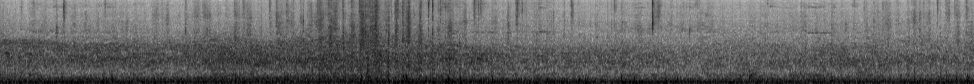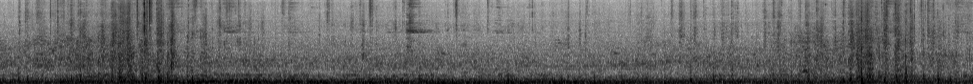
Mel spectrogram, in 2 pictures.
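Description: A horse's hooves thud softly on loose dirt as it lopes around.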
